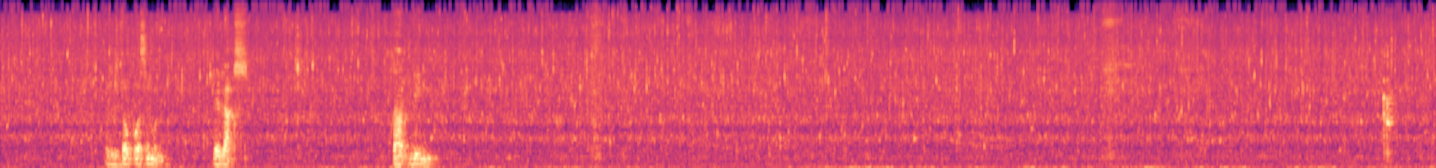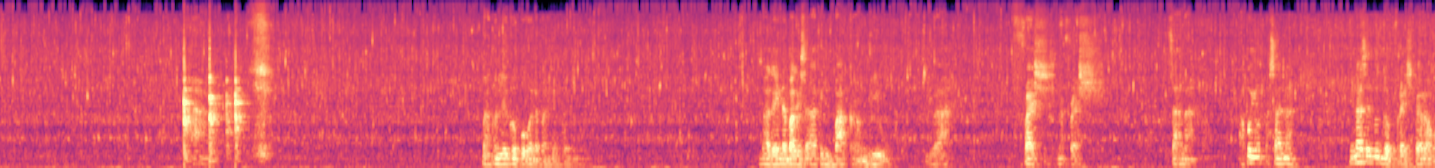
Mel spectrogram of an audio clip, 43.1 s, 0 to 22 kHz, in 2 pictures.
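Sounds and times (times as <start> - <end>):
creek water flowing: 0.0 - 43.0.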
